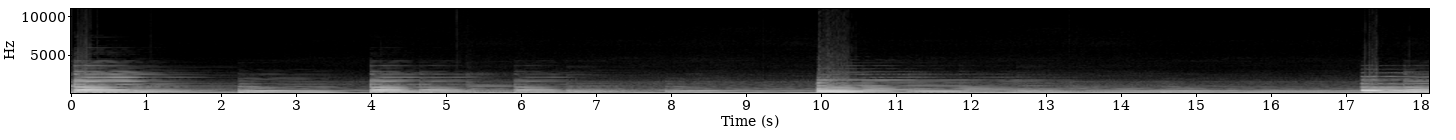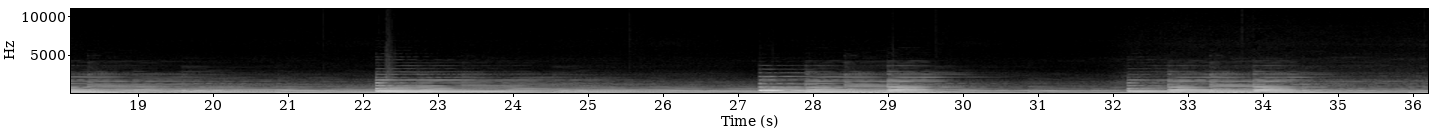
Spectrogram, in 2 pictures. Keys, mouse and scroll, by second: 2.3 scroll down 1, 2.6 click, 2.9-3.3 middle drag, 3.3-3.7 scroll down 4, 3.7-6.5 middle drag, 6.5 shift+s, 9.3 shift+a, 10.7 middle click, 11.7 s, 15.1 g, 17.4 s, 19.8 alt+middle click, 20.7 g, 23.5 alt+middle click, 23.8-24.8 scroll up 9, 24.2 shift+middle drag, 24.8-25.3 shift+middle drag, 25.3 g, 27.3 scroll down 4, 27.5-27.9 middle drag, 27.9-28.5 scroll down 1, 28.5-29.0 shift+middle drag, 29.0-29.8 scroll up 1, 29.8 s, 33.8 alt+middle click, 34.5 scroll down 6, 34.8 middle click, 35.6 scroll up 3, 35.9-36.2 middle drag.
